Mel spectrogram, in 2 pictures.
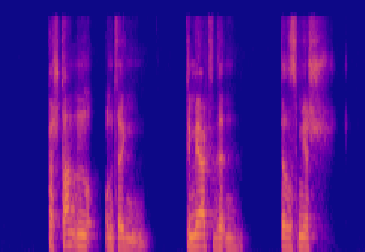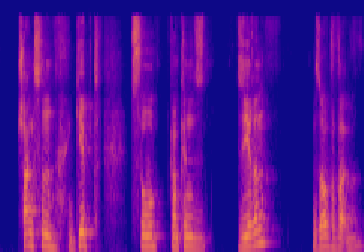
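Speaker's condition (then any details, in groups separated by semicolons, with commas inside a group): Stuttering; since childhood, hard in childhood, youth, school and nearly all speaking situations; compensates by outsourcing phone calls, social media and texting, speaks on stage; speech hangs at times, part-word repetitions; repeated sounds, prolonged sounds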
